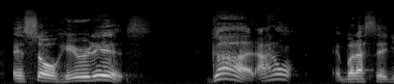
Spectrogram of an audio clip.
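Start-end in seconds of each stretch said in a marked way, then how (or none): 2.1-2.9 making excuses. Acted. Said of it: "The excuses".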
